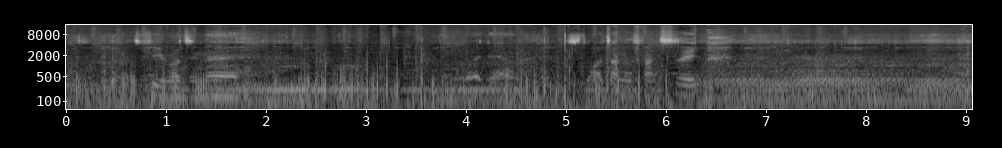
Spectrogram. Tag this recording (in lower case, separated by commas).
speech, vehicle, music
